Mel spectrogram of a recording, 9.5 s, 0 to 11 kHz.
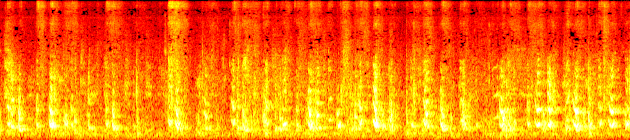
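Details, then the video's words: A 14-day-old Bernese Mountain Dog litter indoors, several puppies squeaking and whimpering almost continuously in short overlapping bursts, with some shuffling. "Jeanies und Captains Welpen 14 Tage alt Bernese Mountain Dog Puppy"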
